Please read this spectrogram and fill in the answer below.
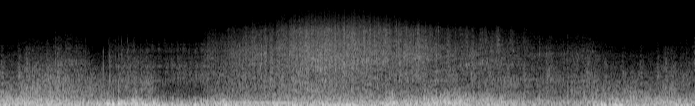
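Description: Battle sound effects for a war film: a continuous low rumble with a rushing swell that builds and fades between about two and five seconds in.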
